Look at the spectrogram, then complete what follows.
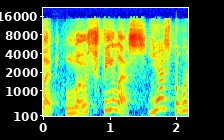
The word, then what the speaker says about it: Los Feliz: Because, and I get what she's saying, it is Los Feliz.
